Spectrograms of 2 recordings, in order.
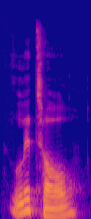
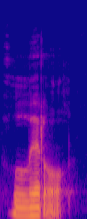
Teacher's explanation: the T changes to a fast D in American pronunciation.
